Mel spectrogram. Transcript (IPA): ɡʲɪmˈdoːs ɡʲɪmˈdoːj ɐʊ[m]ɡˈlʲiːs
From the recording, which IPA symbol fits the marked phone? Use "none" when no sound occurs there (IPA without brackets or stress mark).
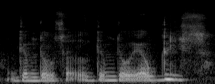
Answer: none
